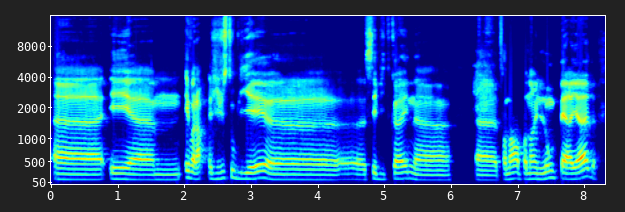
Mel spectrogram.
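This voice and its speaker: A man in his thirties, originally from Morocco, talks as an interview guest at an ordinary middle pitch. He explains at length in a relaxed, conversational way, stopping often to find his words. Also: smooth. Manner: explanatory, halting with frequent pauses. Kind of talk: casual interview chat.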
